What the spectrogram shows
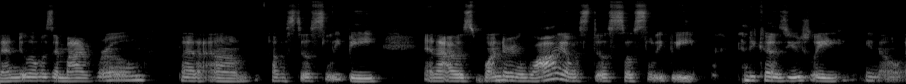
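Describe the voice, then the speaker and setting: Gravelly, low-voiced middle-aged woman. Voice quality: gravelly, creaky voice. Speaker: vlogger recounting own surgery. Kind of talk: casual personal storytelling.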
